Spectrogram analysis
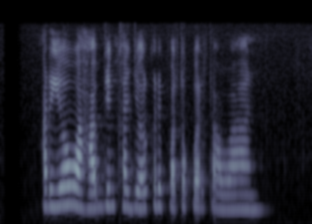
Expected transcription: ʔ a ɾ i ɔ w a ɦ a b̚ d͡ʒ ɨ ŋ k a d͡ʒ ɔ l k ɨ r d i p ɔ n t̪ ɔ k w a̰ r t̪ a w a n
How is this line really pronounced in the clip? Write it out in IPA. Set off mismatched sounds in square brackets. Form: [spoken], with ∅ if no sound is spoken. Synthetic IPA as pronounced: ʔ a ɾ i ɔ w a ɦ a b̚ d͡ʒ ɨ ŋ k a d͡ʒ ɔ l k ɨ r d i p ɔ [∅] t̪ ɔ k w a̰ r t̪ a w a n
